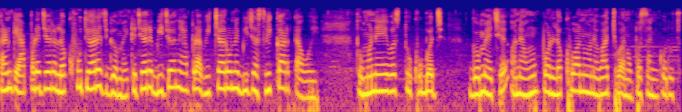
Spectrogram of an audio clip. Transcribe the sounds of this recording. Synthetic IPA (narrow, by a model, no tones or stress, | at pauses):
kaɾəɳkeapɽ̃ed͡ʒjaɾeləkʰʋũt̪jaɾed͡ʒɡəmeked͡ʒjaɾebid͡ʒaneapɳaʋit͡ʃaɾonebid͡ʒasʋikaɾt̪aɦoj | t̪oməneːʋəst̪ukʰubəd͡ʒ | ɡəmet͡ʃʰeʔəneɦũpəɳləkʰʋanũəneʋãt͡ʃʋanũpəsənd̪kəɾũt͡ʃʰũ̥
